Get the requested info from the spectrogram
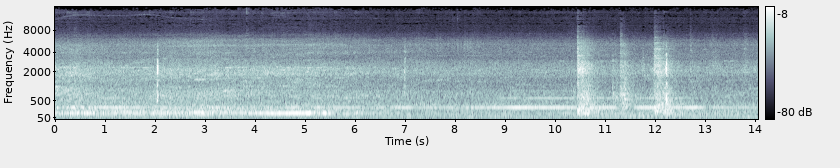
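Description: Port crane machinery running with a steady hum, a lower drone joining it for the first five seconds and a single click about two seconds in. Near the end come three short, loud noises about a second apart.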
